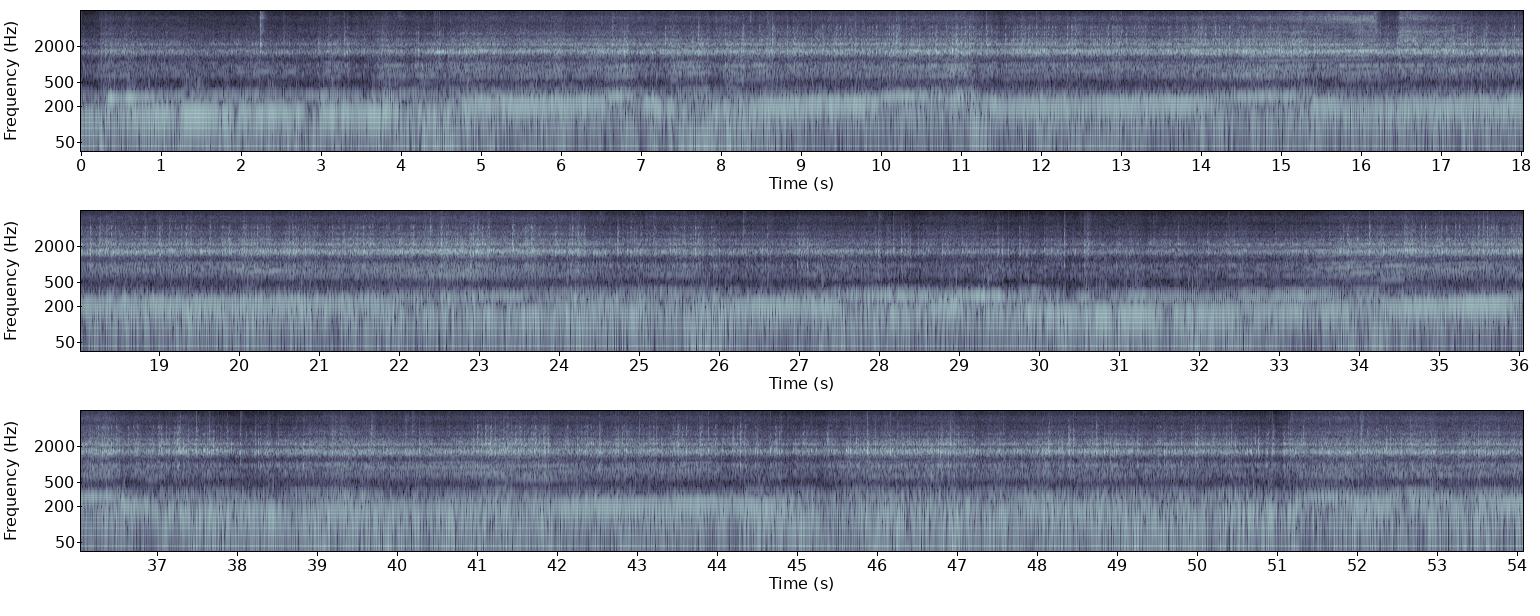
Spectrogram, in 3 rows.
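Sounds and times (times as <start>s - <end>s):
race car engine revving: 0.0s - 54.0s
road and wind rumble: 0.0s - 54.0s.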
